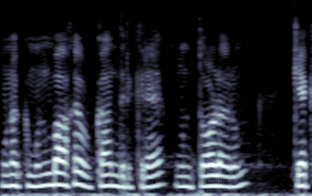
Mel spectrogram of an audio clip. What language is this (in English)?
Tamil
